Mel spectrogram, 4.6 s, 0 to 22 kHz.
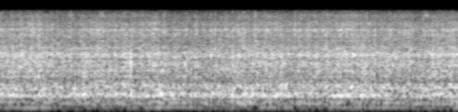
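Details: OS Max SF 40 ABF glow engine on a trainer plane, early startup, about 2° cold and wet, untuned; steady buzz with a slightly uneven, burbly edge and no clean rhythm; owner believes it runs quite rich. Rough idle.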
